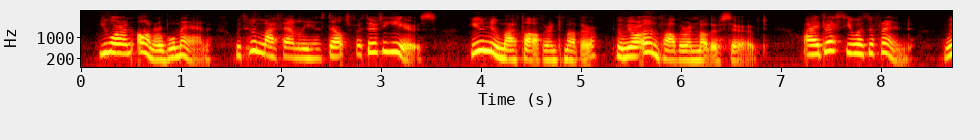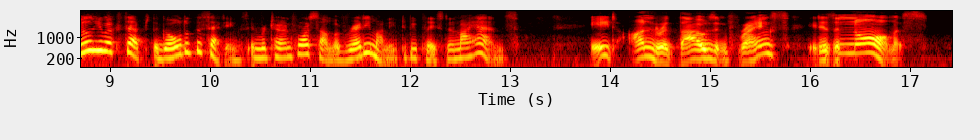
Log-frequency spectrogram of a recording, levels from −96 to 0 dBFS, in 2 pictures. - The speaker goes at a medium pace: No, fast, 215 wpm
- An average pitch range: No, wide, 7.4 semitones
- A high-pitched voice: Yes, very high, 270 Hz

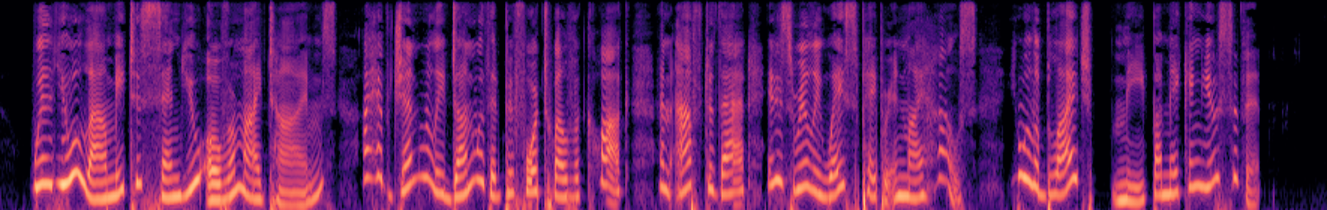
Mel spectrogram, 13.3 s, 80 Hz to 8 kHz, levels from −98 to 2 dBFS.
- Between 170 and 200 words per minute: Yes, average, 175 wpm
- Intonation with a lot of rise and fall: Yes, wide, 8.8 semitones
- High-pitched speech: Yes, very high, 255 Hz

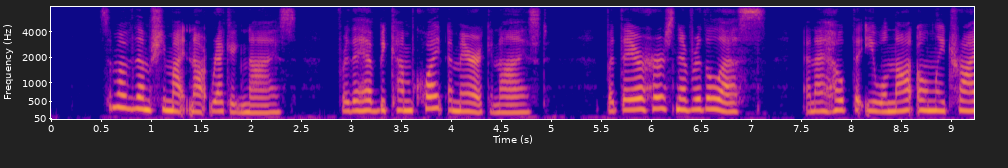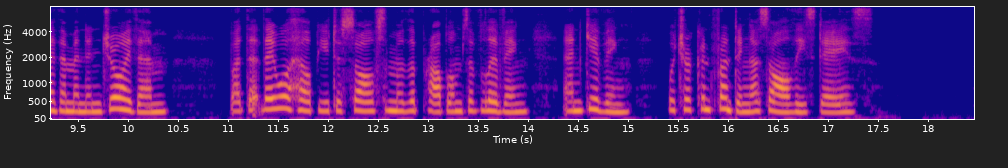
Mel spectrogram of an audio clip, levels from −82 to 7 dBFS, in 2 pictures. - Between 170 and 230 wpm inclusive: Yes, average, 175 wpm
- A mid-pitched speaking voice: No, high, 245 Hz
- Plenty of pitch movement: No, average, 3.2 semitones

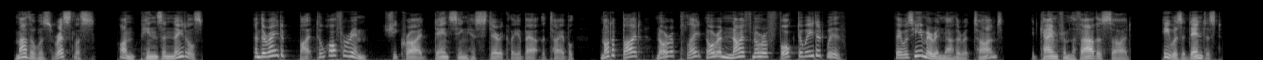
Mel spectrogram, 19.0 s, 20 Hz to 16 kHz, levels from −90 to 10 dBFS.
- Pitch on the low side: Yes, low, 130 Hz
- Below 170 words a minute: No, average, 175 wpm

